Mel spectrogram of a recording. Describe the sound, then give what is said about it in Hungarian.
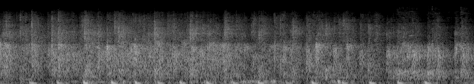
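An audience applauds steadily at the end of a talk in the Francesco Kávézó programme series, a dense wash of many hands clapping at once, sustained and fairly loud for the whole stretch with no voices over it. “Nagyon szépen köszönjük, egy nagy tapssal köszönjük meg.”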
